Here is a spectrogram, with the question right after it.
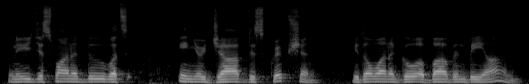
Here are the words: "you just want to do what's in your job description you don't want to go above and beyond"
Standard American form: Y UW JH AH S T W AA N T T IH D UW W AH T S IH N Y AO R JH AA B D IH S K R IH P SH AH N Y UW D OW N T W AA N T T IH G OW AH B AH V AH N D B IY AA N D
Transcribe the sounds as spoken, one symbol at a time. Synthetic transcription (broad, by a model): Y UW JH AH S T W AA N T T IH D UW W AH T S IH N Y AO R JH AA B D IH S K R IH P SH AH N Y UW D OW N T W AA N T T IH G OW AH B AH V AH N B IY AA N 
